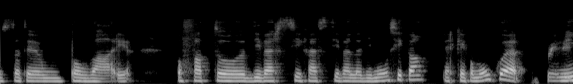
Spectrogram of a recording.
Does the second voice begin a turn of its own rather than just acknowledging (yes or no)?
no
